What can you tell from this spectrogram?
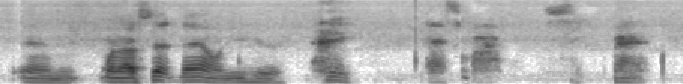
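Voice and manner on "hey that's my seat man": rough, growly, hushed whisper. Retelling a strange voice heard on sitting down, in a growly, whispery voice. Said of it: "in just that growly, whispery voice".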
